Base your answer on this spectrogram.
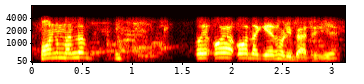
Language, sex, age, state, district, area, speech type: Dogri, male, 18-30, Jammu and Kashmir, Udhampur, rural, conversation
